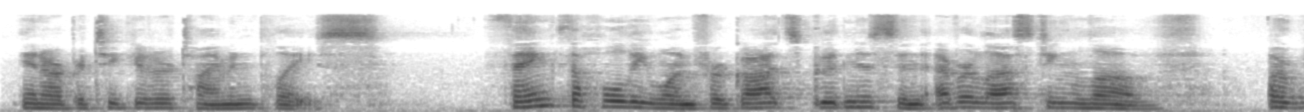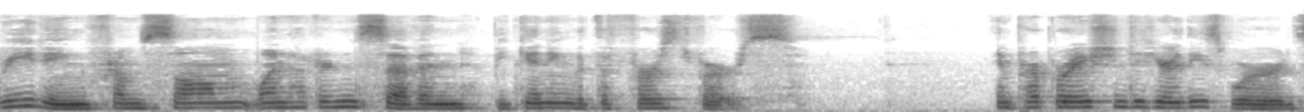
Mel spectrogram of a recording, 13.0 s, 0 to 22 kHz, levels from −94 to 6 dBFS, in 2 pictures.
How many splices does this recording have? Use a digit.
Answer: 2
